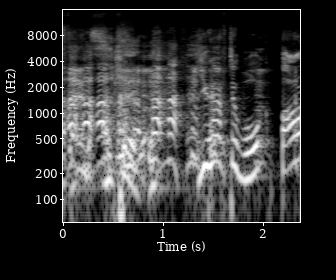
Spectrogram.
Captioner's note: laughing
